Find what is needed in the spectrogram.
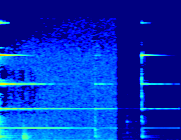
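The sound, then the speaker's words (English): A machine's bell rings with a bright, sustained metallic tone that then cuts off abruptly. After a short silence it strikes once more. The machine has a keyboard, an escapement and a smooth metal front panel. “Here's the bell.”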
